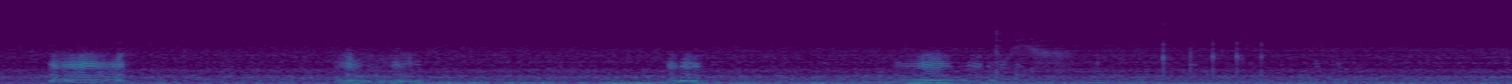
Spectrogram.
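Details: A sleeping Pomeranian dog in Korea snoring: low rumbling snores about every three seconds, each a rough buzzy breath, with soft clicking sounds toward the end.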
